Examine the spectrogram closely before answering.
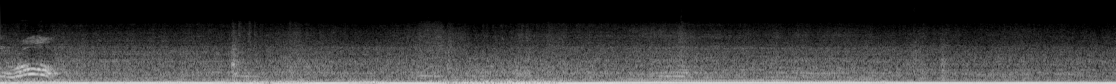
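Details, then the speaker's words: M35A2 military diesel truck after sitting long, started on fifth try with ether: deep steady rumble at even idle, no misses or knocks; seems to run pretty good, drives itself; normal running. "roll seems to run pretty good awesome"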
